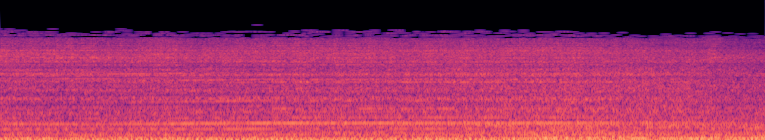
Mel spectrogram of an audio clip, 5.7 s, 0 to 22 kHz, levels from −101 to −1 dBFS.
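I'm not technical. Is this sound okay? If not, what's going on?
No, not quite. All the way through, it sounds washy, with a ringing smear and a hiss that swells and fades along with the sound. Nothing comes through above about 10.5 kHz, so it's dull at the top. That's likely WMA compression, squeezed hard.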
